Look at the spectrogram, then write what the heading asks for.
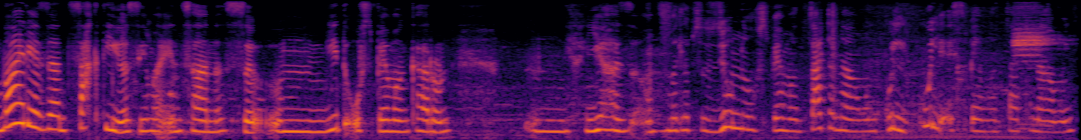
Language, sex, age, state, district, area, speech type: Kashmiri, female, 18-30, Jammu and Kashmir, Bandipora, rural, spontaneous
